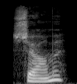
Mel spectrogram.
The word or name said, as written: sørme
